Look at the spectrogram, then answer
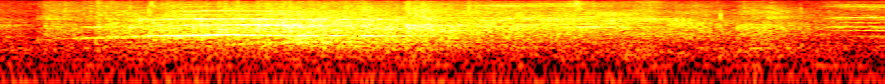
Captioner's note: audience applauding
